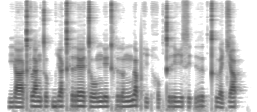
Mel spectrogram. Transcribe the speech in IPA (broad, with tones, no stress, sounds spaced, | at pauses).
j aː˧ kʰ l a˥˩ ŋ t o˦˥ k̚ b i˦˥ a̯ kʰ r ɛː˥˩ t oː˦˥ ŋ eː˦˥ kʰ r o˦˥ n m ɯ˥˩ a̯ pʰ i˨˩ ʔ h o˨˩ k̚ t r iː˧ s i˨˩ t̚ r ɯ˥˩ k̚ tʰ ɯ˨˩ a̯ t͡ɕ a˦˥ p̚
